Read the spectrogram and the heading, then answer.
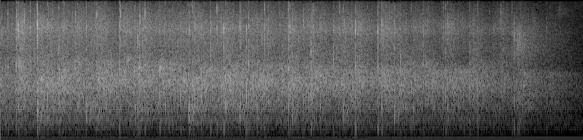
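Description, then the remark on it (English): A church audience applauds warmly after a prayer during a service, a dense, steady patter of many hands clapping together for several seconds before gradually thinning out and fading at the end. “Should we give her a round of applause?”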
